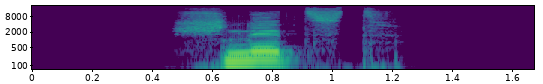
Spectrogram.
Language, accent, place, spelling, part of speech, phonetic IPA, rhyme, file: German, Germany, Berlin, schnitzt, verb, [ʃnɪt͡st], -ɪt͡st, De-schnitzt.ogg
- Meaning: inflection of schnitzen: 1. second/third-person singular present 2. second-person plural present 3. plural imperative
